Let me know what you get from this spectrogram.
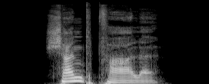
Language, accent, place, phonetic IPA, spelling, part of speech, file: German, Germany, Berlin, [ˈʃantˌp͡faːlə], Schandpfahle, noun, De-Schandpfahle.ogg
- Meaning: dative of Schandpfahl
